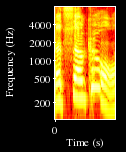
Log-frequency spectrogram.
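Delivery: voice breaking partway through the phrase. Showing off a mine colony build, voice cracking. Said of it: "Voice crack".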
